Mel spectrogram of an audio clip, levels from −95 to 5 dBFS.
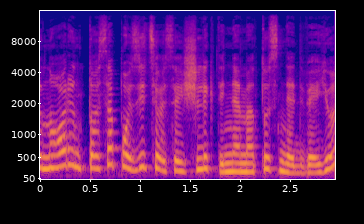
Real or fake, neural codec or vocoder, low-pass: fake; vocoder, 48 kHz, 128 mel bands, Vocos; 14.4 kHz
